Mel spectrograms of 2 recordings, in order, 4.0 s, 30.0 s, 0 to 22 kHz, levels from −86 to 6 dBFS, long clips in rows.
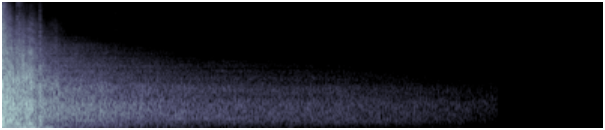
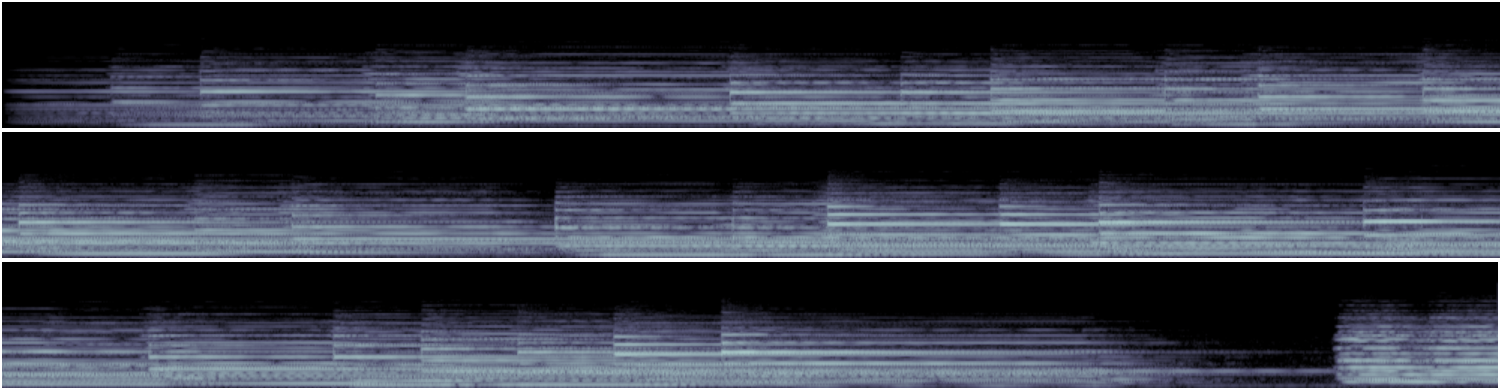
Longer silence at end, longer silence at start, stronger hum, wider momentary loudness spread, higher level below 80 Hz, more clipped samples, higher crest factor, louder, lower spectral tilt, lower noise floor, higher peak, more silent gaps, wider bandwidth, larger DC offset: first, 3.05 s vs 0 s; second, 0 s vs 0.2 s; neither; first, 28 LU vs 10 LU; first, -42 dBFS vs -76 dBFS; neither; first, 24 dB vs 16 dB; about the same, -22 LUFS vs -24 LUFS; second, -3.5 dB/octave vs -9 dB/octave; first, -66 dBFS vs -50 dBFS; first, 0 dBFS vs -8 dBFS; neither; first, over 20 kHz vs 6.4 kHz; neither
